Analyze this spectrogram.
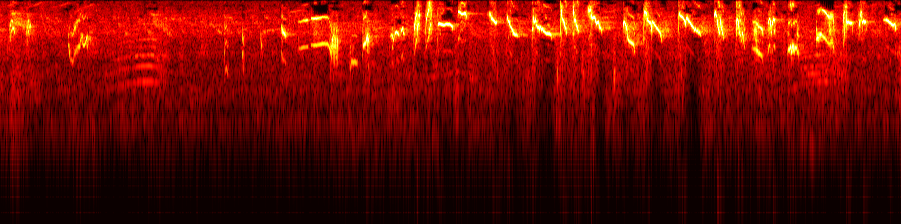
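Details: White-eye song in the 'gacor buka paruh' style, opening with a few softer swept notes, then building into a fast, continuous stream of piercing high chirps and slurred whistles.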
